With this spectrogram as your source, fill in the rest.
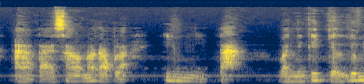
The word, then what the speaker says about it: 입니다: bạn phải đọc là imnita, imnita. Như vậy là do là chữ b nó gặp chữ n, cho nên nó biến thành chữ m.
